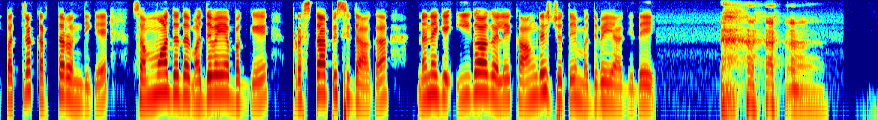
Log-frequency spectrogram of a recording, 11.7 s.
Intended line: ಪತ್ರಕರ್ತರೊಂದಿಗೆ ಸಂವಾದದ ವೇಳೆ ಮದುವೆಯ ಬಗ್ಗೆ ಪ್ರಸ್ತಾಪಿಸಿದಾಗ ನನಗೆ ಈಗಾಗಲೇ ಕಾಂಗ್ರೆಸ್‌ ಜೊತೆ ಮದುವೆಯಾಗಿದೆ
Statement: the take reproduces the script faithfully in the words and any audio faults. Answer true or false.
false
